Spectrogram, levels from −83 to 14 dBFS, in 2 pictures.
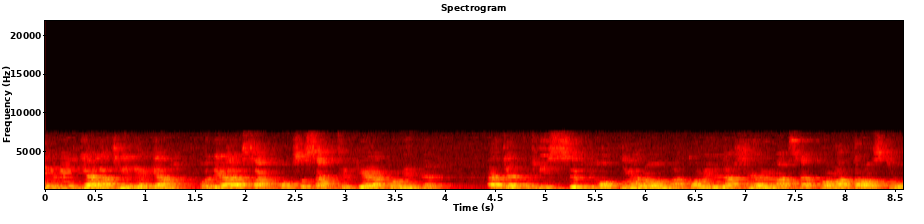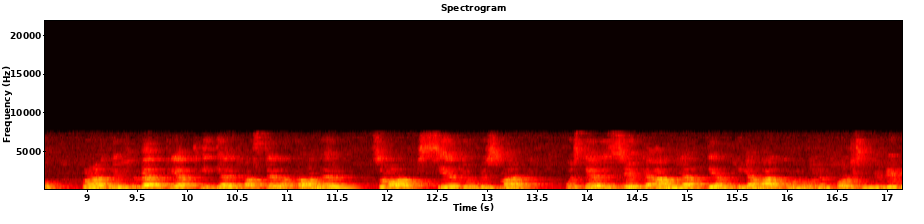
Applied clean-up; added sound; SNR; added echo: none; none; none; reverberation time 0.6 s.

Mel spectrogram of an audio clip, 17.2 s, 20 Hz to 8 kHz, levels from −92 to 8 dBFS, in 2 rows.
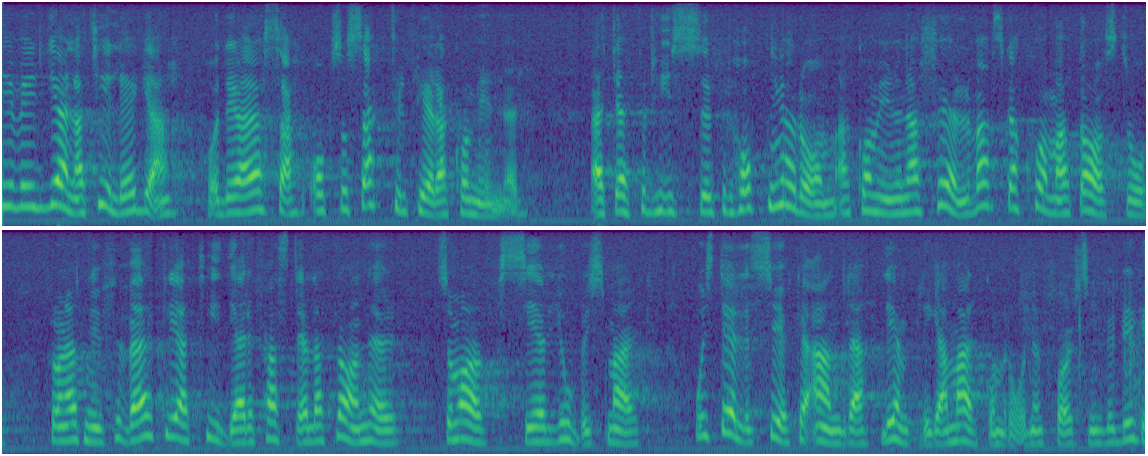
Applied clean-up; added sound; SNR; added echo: none; none; none; none.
